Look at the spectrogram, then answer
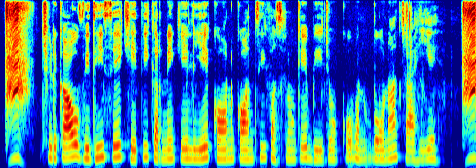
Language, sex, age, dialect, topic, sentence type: Hindi, female, 25-30, Garhwali, agriculture, question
